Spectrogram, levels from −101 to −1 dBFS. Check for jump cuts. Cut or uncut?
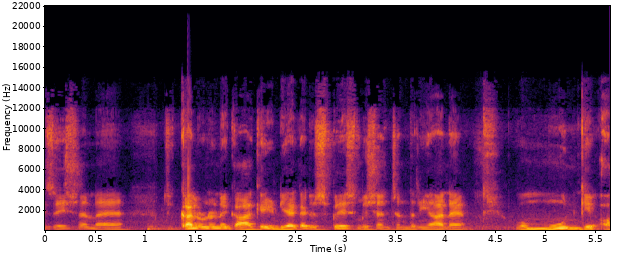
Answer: cut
